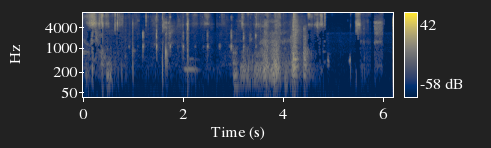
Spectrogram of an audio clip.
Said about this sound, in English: I'm trying to eat strawberries. I kind of have to bite it.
